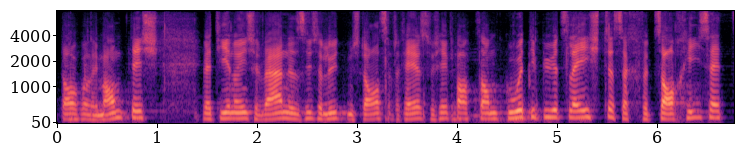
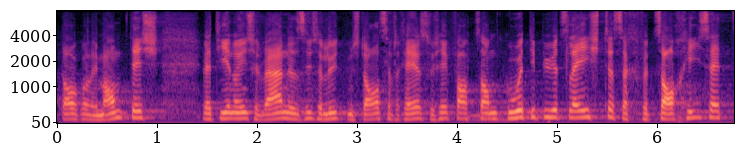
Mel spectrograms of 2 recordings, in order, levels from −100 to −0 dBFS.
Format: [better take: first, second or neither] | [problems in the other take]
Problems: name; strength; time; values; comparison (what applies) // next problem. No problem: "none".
second | noise reduction (neural mask model RNNoise)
